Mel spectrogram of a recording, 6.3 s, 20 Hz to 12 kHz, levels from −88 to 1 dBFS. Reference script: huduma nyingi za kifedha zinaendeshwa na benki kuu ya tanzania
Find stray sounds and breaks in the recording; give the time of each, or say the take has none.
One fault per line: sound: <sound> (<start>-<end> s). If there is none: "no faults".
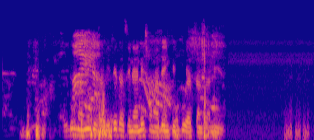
sound: laugh (5.7-6.2 s)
